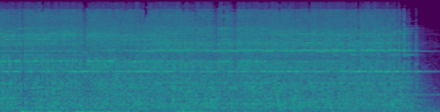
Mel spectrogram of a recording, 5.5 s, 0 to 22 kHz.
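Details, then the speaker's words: Overhead rolling fire door on a LiftMaster LM21XP release, drop-tested after an adjustment. A steady rattling roll ends abruptly when the door lands after about 6 seconds, right at the minimum limit; aiming for closer to 10 s. "Okay, now that was uh that was just about 6 seconds. All right, so I did make some headway by bringing that down. Uh, let me see if I can get it closer to 10 seconds."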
